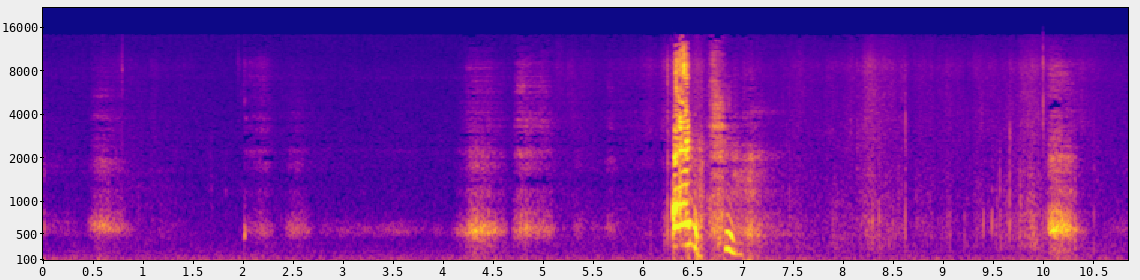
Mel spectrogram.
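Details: Staged scenario of a person sneezing into a new feather pillow their nose seems not to agree with: soft breaths and small sounds, then one sharp sneeze into the pillow, then quiet voice sounds.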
